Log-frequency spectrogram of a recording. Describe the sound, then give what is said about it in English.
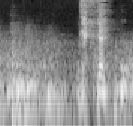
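Loud thunder from a lightning strike during a storm: a deep, continuous rumble punctuated by two sharp, crackling bursts toward the end. “A lightning just struck behind me, and I just shot my collar up and showed my fangs.”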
